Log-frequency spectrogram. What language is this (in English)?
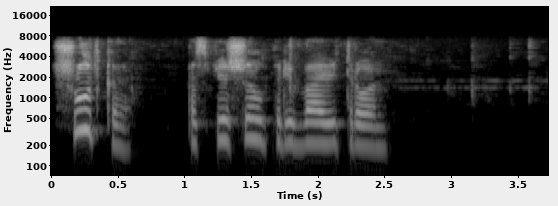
Russian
